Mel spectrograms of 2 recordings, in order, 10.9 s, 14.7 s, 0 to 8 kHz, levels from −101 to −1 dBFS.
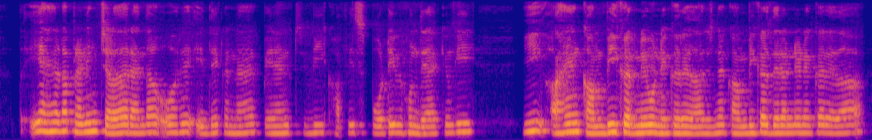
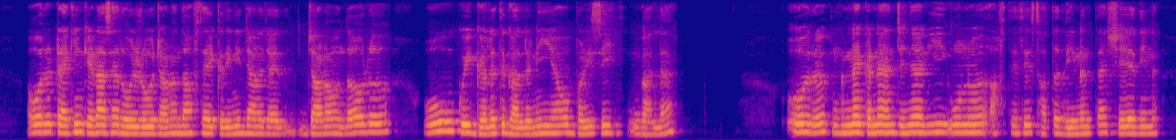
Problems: background sounds at intervals, echo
